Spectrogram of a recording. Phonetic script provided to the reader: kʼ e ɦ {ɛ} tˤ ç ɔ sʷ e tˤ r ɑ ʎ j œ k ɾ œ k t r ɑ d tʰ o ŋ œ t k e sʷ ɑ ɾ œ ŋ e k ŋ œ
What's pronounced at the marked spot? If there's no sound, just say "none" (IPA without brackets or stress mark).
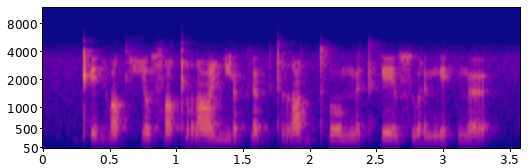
e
